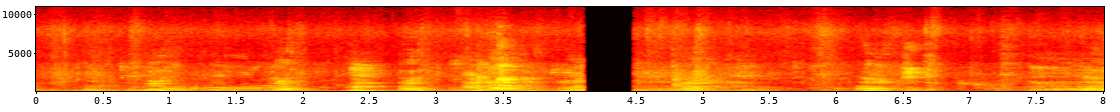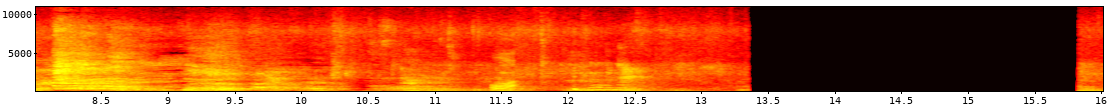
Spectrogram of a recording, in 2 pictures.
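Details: Pigs and piglets on a Wayanad pig farm, some running off in fright as visitors come near, with rain on the way: rough grunts and squeals mixed with people talking, clattering and farm noise.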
